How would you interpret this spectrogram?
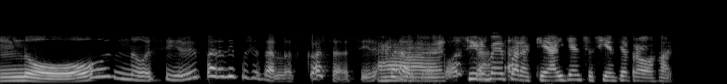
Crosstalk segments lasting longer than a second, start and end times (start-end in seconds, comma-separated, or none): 3.8-5.2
